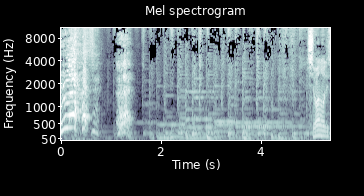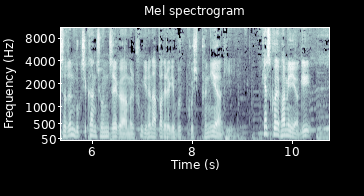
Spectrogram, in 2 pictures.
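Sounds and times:
loud theatrical sneeze: 0.0s - 1.5s
music playing: 0.0s - 10.7s
speech: 5.0s - 10.7s.

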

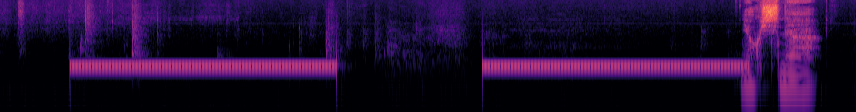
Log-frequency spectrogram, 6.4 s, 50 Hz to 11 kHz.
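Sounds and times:
telephone ringback tone of unanswered call: 0.5s - 2.6s, 3.6s - 5.6s
speech: 5.6s - 6.2s.

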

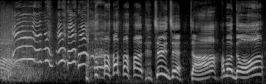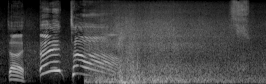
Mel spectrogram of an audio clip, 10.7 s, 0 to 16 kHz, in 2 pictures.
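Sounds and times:
ocean surf roaring: 0.0s - 10.6s
laughter: 0.5s - 2.9s
speech: 2.8s - 7.9s
hiss of spray or a breaking crest: 9.8s - 10.5s.

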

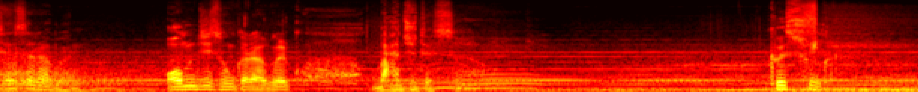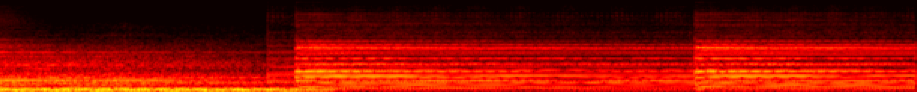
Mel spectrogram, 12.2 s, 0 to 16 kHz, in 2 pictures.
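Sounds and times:
speech: 0.0s - 3.4s, 5.2s - 5.8s
low hum: 3.5s - 8.2s
pendulum wall clock striking midnight: 8.0s - 12.2s.

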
